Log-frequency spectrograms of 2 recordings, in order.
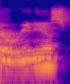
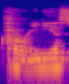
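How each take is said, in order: First: The name is said with soft, smooth consonants. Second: The name is said with harsh, hard consonants. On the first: "I would say Arrhenius" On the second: "something much more um, harsh"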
